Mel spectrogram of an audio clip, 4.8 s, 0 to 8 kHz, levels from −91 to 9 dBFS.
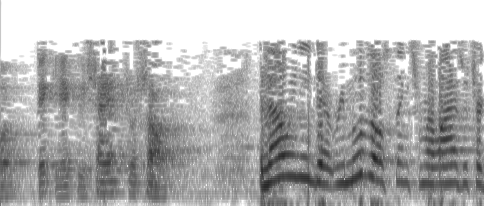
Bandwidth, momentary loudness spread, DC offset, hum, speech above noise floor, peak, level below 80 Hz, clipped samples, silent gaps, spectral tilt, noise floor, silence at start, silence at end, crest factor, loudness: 4.8 kHz; 16 LU; under 0.1%; none; 22 dB; -2 dBFS; -48 dBFS; under 0.1%; none; -11 dB/octave; -39 dBFS; 0 s; 0 s; 16 dB; -17 LUFS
